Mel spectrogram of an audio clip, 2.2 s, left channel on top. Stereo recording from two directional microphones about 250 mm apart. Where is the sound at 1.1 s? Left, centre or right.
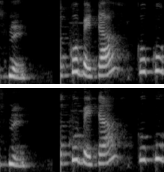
Centre.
